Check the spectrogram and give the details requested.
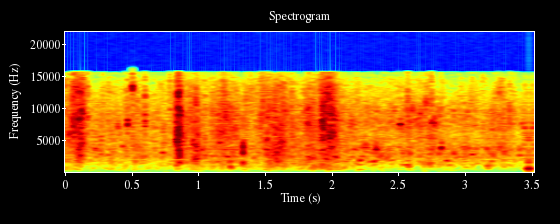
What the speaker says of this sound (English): it sounds like a little creek going right now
